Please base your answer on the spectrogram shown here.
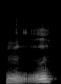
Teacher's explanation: In isolation, such as when your teacher taught you this word in the first place, they probably said ni with a dipping tone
